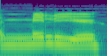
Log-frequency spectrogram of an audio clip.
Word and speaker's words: Méliès: É, Méliès. Méliès fazer o biquinho.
